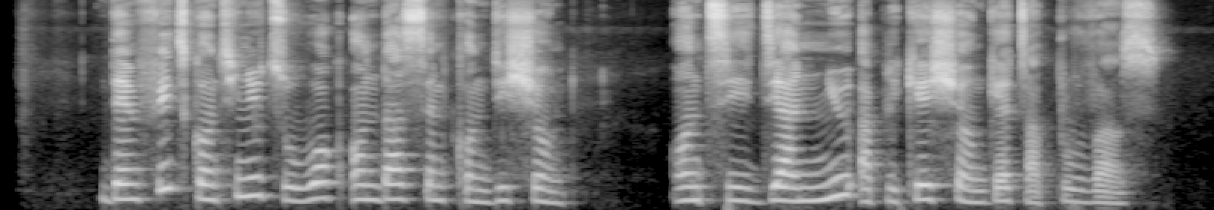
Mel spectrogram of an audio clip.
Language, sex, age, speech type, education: Nigerian Pidgin, female, 30-45, spontaneous, tertiary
